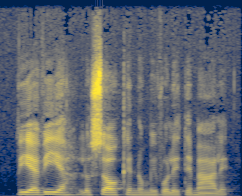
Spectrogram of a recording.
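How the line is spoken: Sighing. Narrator (Italian): mise un sospiro

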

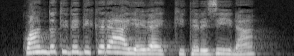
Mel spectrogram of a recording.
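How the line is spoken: Shout across distance. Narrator (Italian): gridai per essere inteso da lei, che m'era già lontana

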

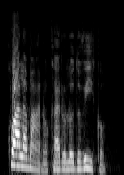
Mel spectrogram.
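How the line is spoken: Exclaiming. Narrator (Italian): esclamò Fabrizio

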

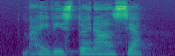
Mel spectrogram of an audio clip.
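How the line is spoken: Murmured. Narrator (Italian): mormorò Rodolfo

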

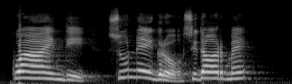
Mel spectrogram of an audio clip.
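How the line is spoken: Shouting. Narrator (Italian): gridava Samuele

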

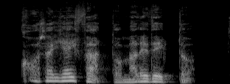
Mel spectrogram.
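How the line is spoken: Anguished hiss. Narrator (Italian): sibilò Lara, angosciata

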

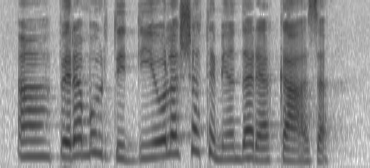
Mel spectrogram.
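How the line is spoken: Exclaiming. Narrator (Italian): esclamò Caterina

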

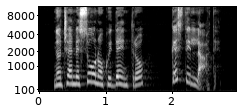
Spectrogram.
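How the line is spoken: Exclaimed. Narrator (Italian): esclamando

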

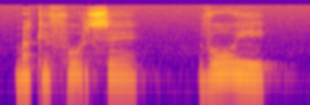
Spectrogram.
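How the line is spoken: Murmuring. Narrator (Italian): mormorando

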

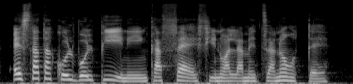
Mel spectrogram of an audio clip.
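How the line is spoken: Old woman, breathless, nasal. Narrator (Italian): rispose la vecchia d'un fiato, voce nasale

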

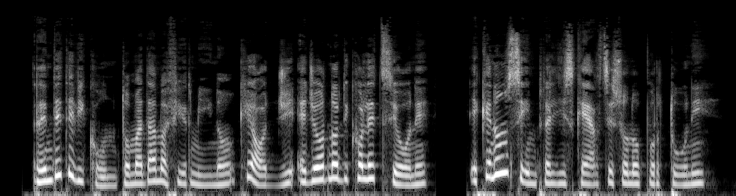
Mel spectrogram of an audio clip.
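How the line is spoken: Sighing. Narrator (Italian): sospirò Marta

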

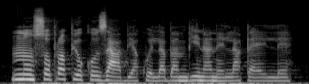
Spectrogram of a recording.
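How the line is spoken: Plain. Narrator (Italian): disse Teresa

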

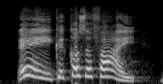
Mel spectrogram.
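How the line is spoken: Shouted. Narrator (Italian): gridate

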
